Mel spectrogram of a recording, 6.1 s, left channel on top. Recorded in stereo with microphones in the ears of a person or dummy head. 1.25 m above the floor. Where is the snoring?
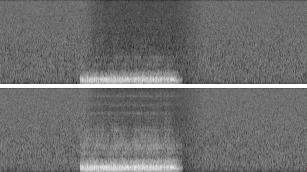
55° right (ahead or behind).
